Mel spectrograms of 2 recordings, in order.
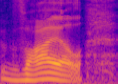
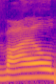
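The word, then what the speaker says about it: Weill: often written by Curt Vile. That is another uh rabbit hole you can go down on YouTube. Kurt Vile. Vile is spelled W I L.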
